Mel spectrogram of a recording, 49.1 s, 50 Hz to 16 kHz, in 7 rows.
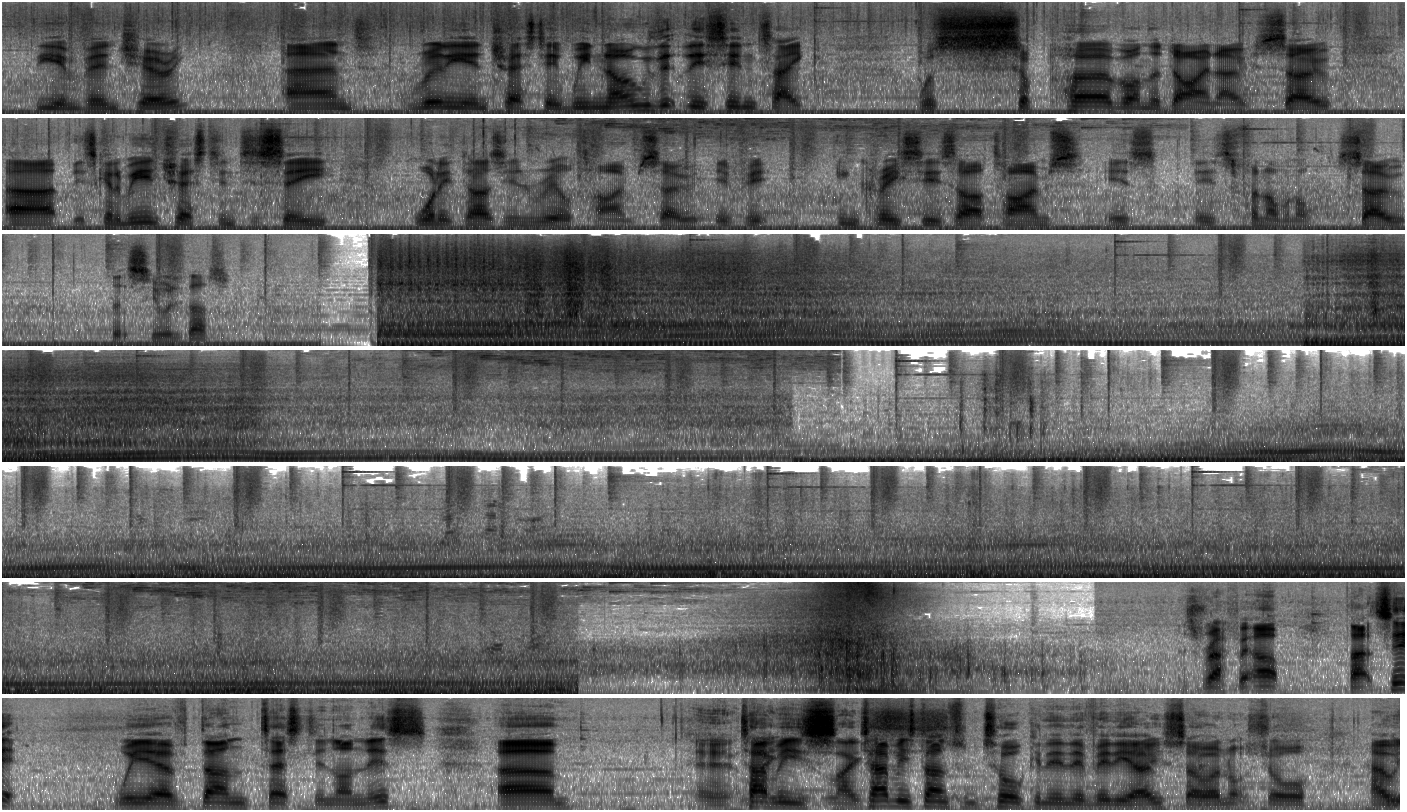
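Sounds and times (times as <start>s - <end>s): car engine accelerating with upshifts: 15.9s - 40.7s
car passing by: 35.6s - 41.2s.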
